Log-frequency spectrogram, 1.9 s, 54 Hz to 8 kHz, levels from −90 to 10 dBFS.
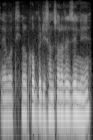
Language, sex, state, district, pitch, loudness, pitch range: Chakma, female, Tripura, West Tripura, 135 Hz, -16 LUFS, 125-135 Hz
